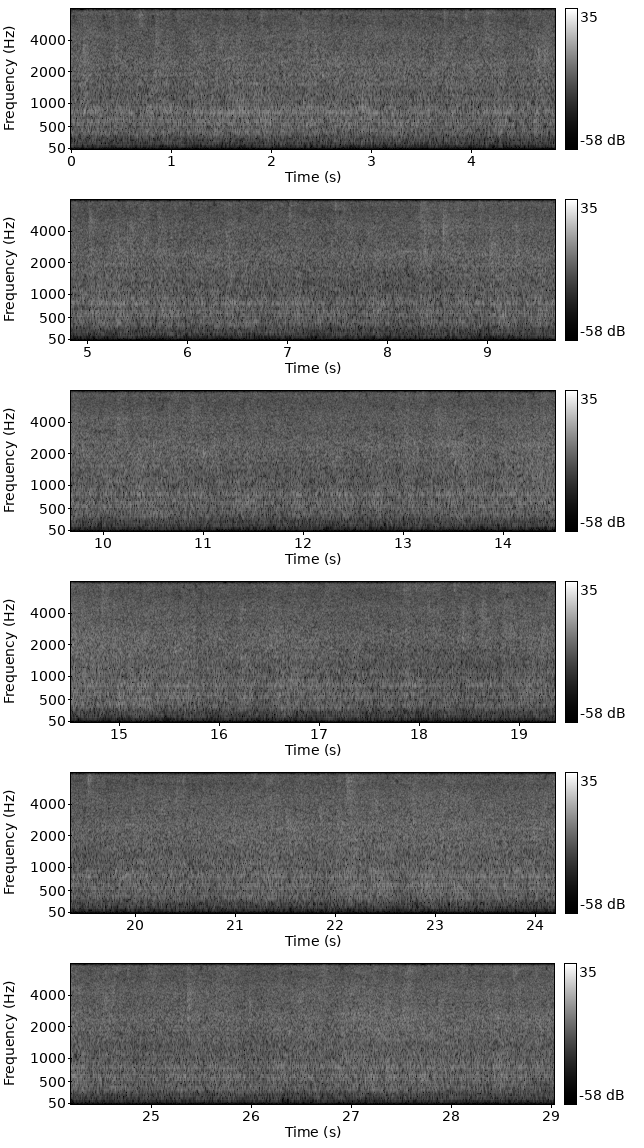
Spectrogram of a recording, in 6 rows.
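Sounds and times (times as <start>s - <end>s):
heavy rain on a window: 0.0s - 29.0s.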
